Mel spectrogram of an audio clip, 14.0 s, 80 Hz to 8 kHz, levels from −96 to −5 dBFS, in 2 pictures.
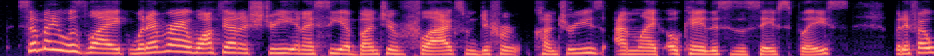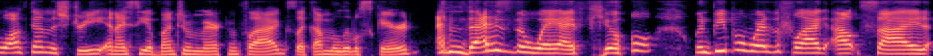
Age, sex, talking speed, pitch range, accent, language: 20-39, female, 255 wpm, 190-265 Hz, American, English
